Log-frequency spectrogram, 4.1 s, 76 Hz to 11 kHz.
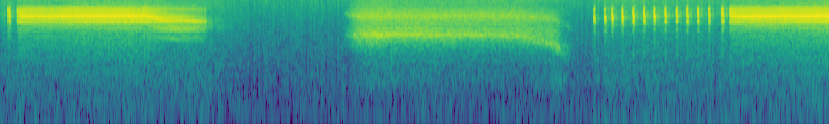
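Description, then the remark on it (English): Periodical cicada (Magicicada cassini) song: loud, high, hissing white-noise buzzes in bursts, one trailing off with a falling pitch, plus a stretch of rapid ticking pulses before the buzz resumes. “In any case, here are the 3 species. This is number 1. Magicicada cassini makes the white noise sound.”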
